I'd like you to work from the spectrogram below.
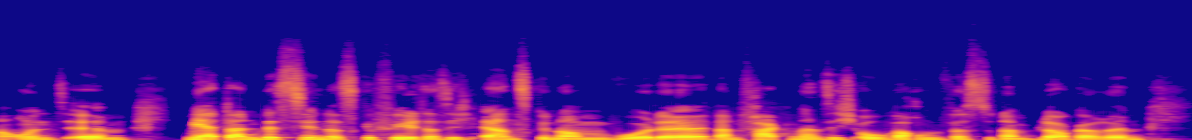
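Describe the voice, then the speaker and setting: A woman with a medium pitch speaks at a moderate pace, keeping her intonation fairly even. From Iraq, emigrated to Germany as a child. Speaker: fashion and beauty blogger. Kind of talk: interview at live business talk event. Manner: talkative, many fillers.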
